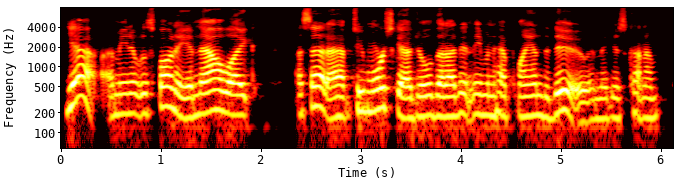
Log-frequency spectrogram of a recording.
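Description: A woman's voice: on the low side, quick pace. A woman with a Southern US accent chatting candidly and self-deprecatingly as a podcast guest, often acting out quotes of herself and others. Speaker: podcast guest, divorce lawyer. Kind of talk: casual conversational interview.

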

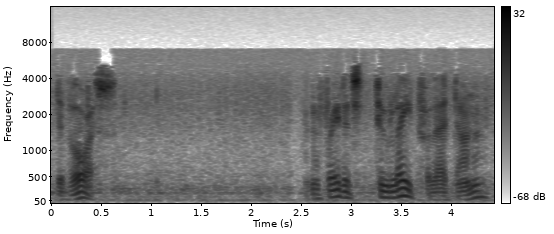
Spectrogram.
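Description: An actor playing a grave family doctor in old-time radio drama, measured, questioning and authoritative. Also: male voice, low voice, lively intonation. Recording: tinny, noisy old radio recording.

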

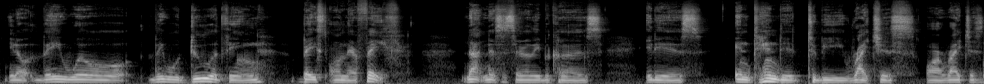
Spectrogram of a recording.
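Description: Man, podcast co-host, low voice, slightly raspy from a cold, earnest, rambling with fillers. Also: a little mellow. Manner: earnest, loose, with many fillers. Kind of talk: casual podcast chat.

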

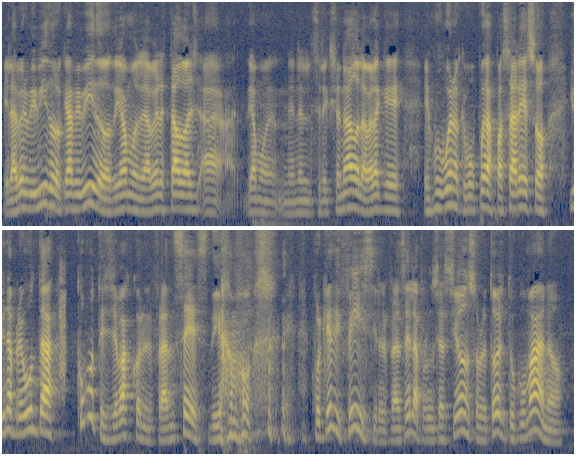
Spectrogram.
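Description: A man interviewing, asking relaxed, chatty questions. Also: fairly high pitch, fairly quick.

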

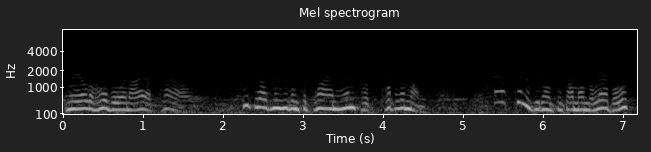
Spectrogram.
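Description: An actress playing a brash, hard-boiled barfly in an old American crime radio drama, with a slangy, tough, familiar manner. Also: female voice, medium pitch, expressive, brisk, slight background noise, close to an everyday voice. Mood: tough, knowing. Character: brash, hard-boiled woman barfly posing as a dope addict. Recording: tinny, band-limited old radio recording, background hubbub.

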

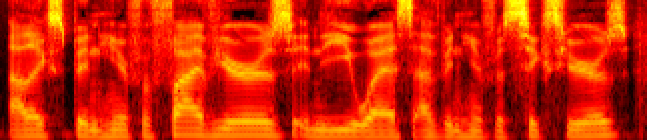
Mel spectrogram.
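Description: Smooth-voiced young French man, podcasting. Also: medium pitch, little pitch movement, a little fast, darkish tone, dry recording. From France. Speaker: podcast co-host. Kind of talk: conversational podcast hosting.

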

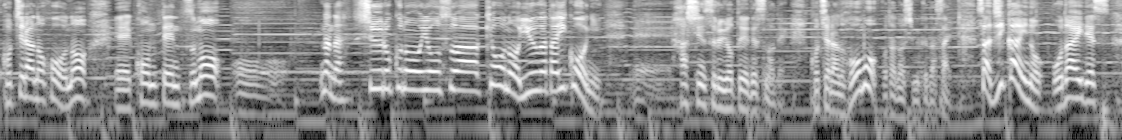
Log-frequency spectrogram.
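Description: A man hosting radio, chatting casually and speaking directly to listeners as an announcer. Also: high voice.

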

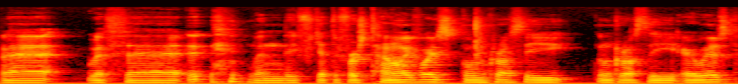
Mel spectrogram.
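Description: A man's voice: low voice, flat delivery, normal speed, reverberant, a little hiss or hum. A man hosting a podcast, chatting casually about a sitcom in a rambling, self-correcting way. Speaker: podcast host.

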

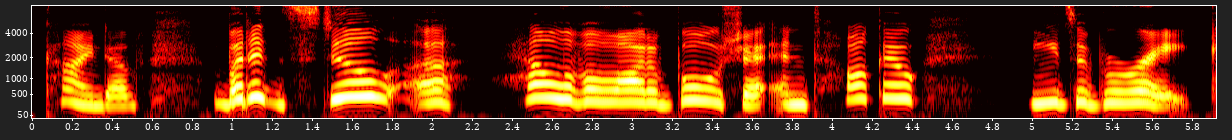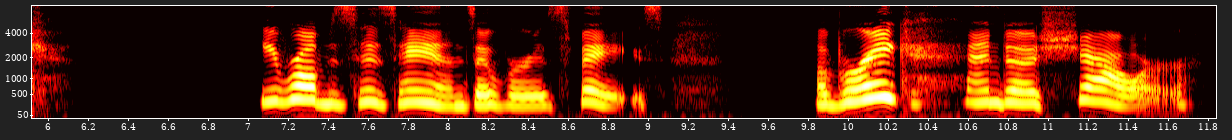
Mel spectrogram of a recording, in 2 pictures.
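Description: A woman reading a story aloud as an expressive audiobook narrator. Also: high-pitched, dry recording, clean studio sound. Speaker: audiobook reader of fan fiction. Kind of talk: expressive scripted fiction narration.

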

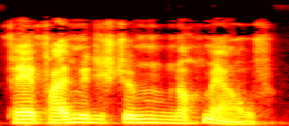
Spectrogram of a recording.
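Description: Husky low-voiced man. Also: expressive, brisk. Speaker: podcast co-host. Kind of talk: casual chat about audio dramas.

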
